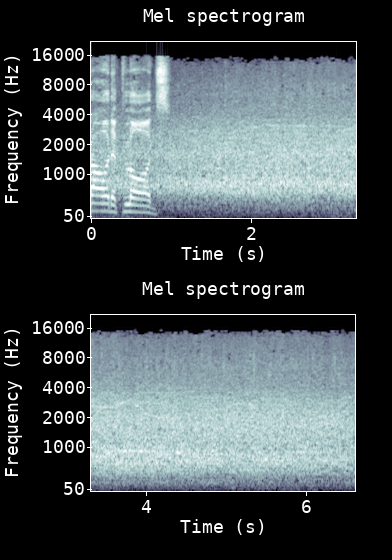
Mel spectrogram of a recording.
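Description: A crowd cheers and roars in a large stadium.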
